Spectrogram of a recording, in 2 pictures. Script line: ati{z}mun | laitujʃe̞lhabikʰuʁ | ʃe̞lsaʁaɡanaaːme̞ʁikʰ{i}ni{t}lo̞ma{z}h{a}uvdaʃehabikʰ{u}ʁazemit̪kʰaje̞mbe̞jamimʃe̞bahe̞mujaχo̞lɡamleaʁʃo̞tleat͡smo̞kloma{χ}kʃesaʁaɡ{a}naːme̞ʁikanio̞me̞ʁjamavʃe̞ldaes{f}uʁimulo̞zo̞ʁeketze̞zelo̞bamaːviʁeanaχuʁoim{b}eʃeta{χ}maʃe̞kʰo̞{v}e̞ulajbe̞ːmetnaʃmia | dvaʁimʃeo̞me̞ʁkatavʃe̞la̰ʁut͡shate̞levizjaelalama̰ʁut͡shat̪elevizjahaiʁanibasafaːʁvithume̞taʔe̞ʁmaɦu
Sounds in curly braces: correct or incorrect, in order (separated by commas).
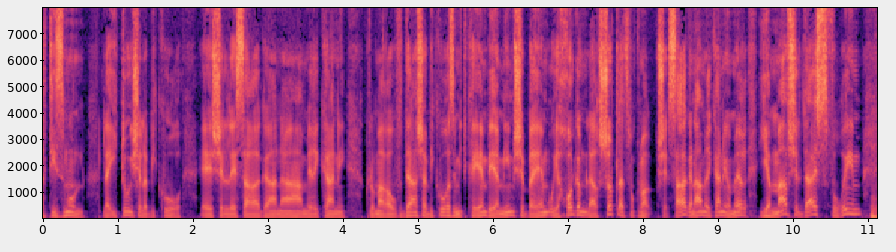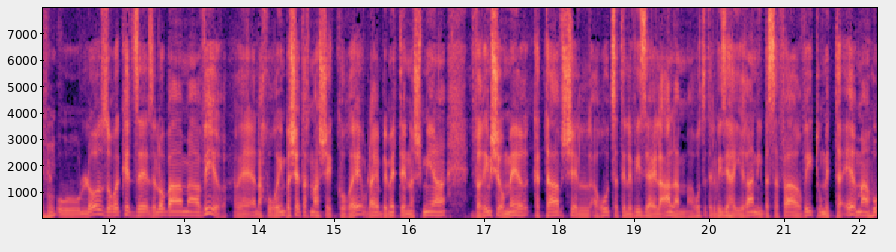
correct, incorrect, incorrect, incorrect, correct, correct, incorrect, correct, correct, correct, correct, incorrect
